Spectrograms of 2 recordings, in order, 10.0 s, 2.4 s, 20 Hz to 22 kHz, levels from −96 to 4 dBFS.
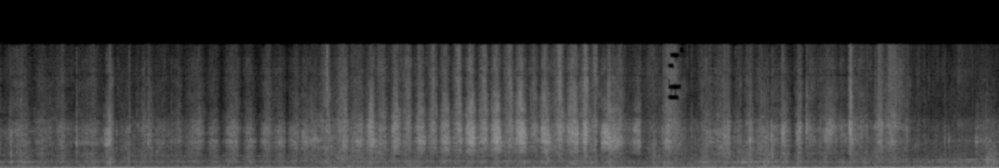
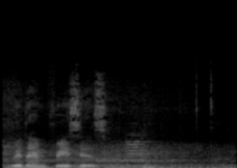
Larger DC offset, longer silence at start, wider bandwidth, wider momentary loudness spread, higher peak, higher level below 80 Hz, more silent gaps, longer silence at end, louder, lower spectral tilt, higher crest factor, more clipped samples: neither; about the same, 0 s vs 0.05 s; first, 16.5 kHz vs 13 kHz; second, 10 LU vs 20 LU; first, -18 dBFS vs -28 dBFS; first, -44 dBFS vs -66 dBFS; neither; about the same, 0 s vs 0 s; first, -37 LUFS vs -45 LUFS; second, -1.5 dB/octave vs -5 dB/octave; about the same, 22 dB vs 18 dB; neither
